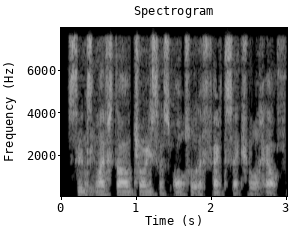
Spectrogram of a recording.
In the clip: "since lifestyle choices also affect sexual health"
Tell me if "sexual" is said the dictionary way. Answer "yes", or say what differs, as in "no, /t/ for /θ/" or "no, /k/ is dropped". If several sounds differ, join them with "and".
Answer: yes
